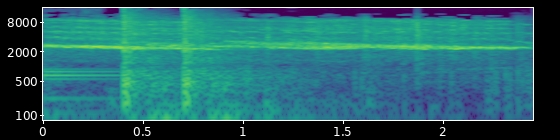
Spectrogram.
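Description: Fireworks sound effect: two sharp bangs within the first second, then crackling under a steady high whistle.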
